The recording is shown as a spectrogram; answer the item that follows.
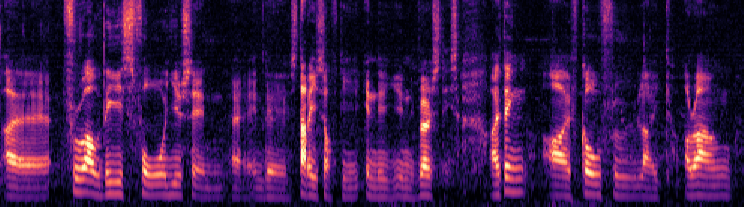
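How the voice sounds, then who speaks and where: A man's voice: medium pitch, normal speed, few pauses, a little hiss or hum. A man in his twenties from Hong Kong with a Hong Kong accent, Cantonese native, answering interview questions hesitantly with many fillers and restarts. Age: 20s. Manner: laughs easily. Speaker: guest. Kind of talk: casual interview.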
